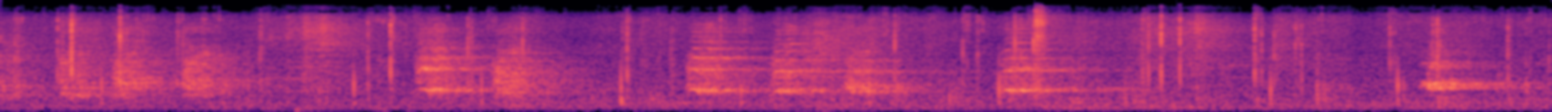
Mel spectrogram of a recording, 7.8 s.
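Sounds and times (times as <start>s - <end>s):
noisy dog in Worcester market: 0.0s - 1.2s, 2.1s - 5.5s, 7.1s - 7.6s.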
